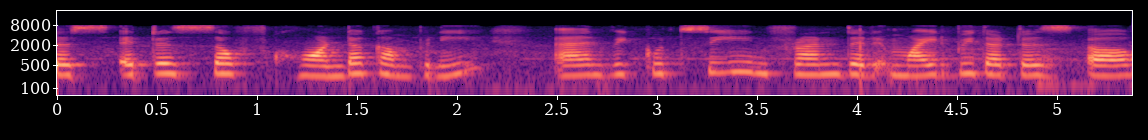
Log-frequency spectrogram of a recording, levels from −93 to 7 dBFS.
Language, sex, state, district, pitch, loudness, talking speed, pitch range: English, female, Punjab, Fazilka, 265 Hz, -19 LUFS, 200 wpm, 250-280 Hz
